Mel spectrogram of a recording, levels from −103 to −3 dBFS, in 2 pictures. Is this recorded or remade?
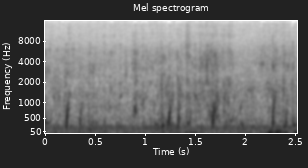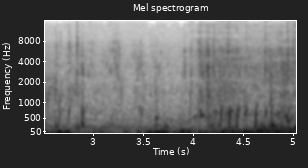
recorded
